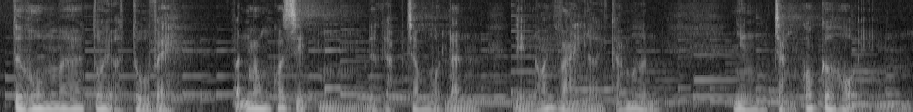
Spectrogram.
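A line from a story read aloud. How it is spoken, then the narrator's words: Low, earnest voice. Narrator (Vietnamese): Chàng hạ giọng tha thiết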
